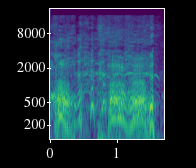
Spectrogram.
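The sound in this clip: A voice imitates phlegmy throat clearing, a loud, continuous wet rasp of gurgling, hacking noises with a few rough surges, lasting under two seconds.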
